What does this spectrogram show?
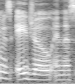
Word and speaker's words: AJO: Yeah, my name is AJO, and that's spelled A-J-O.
